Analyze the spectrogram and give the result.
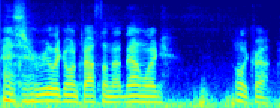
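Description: A man at medium pitch, speaking at a fairly slow pace with little pitch movement.

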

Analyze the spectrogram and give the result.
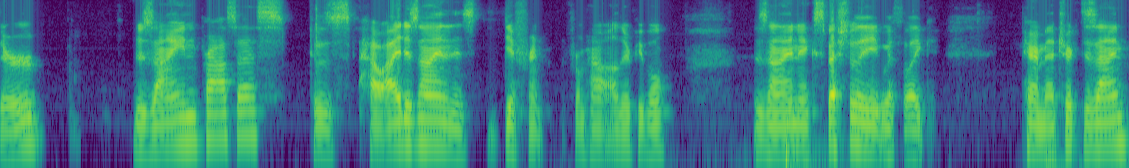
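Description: A man with an American accent at a moderate pace, with ordinary pitch variation and long, frequent pauses against a quiet background. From US Midwest. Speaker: military service member and drone hobbyist; guest. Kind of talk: casual chat. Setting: video call. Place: home room.

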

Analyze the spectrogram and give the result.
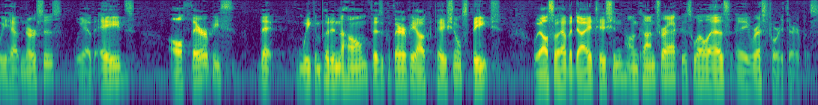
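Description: A bright, sharp tone at a fairly quick pace. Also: man, fairly even intonation. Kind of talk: public presentation. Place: hall. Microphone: handheld.

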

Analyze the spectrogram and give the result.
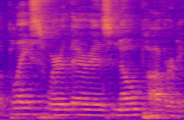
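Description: There is audible room echo as a man talks at a very slow pace. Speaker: poet reading. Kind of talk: poetry reading. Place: hall. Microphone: camera far.

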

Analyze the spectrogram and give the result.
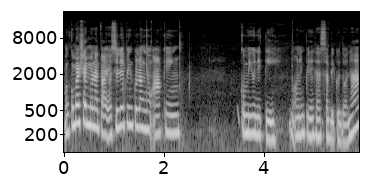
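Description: Speaking at a fairly quick pace, a woman keeps a medium pitch that swings very widely. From Philippines. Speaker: online content creator running a giveaway. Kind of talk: casual livestream-style giveaway announcement. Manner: casual, chatty, joking, self-correcting. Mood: cheerful, thankful, festive. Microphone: phone near.

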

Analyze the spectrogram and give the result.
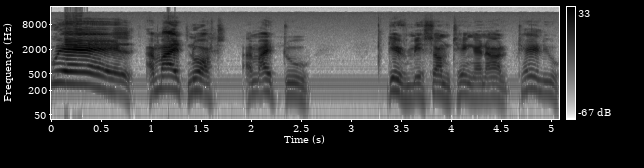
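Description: Using a put-on character voice, a man speaks high in pitch at a fairly slow pace. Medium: audio drama.

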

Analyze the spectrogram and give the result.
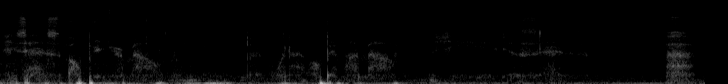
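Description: A man whispers at a very slow pace. His loudness swings a lot. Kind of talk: ASMR whispered ramble talking to camera. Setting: studio condenser mic at home. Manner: conversational storytelling.

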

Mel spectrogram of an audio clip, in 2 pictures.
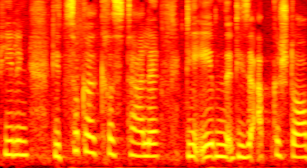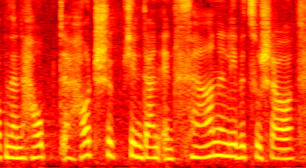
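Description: A woman talks at a moderate pace with a fairly high pitch. There is light noise in the background. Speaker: teleshopping presenter. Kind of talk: sales pitch. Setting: live TV shopping studio. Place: studio. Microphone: lapel.

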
